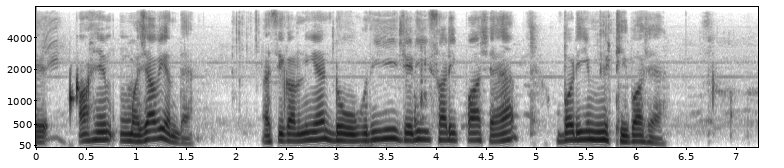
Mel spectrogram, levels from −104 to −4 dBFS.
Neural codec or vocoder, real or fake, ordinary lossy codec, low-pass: none; real; none; 7.2 kHz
